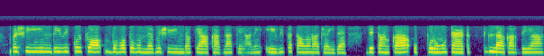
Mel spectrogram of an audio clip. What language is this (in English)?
Punjabi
